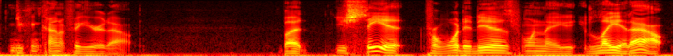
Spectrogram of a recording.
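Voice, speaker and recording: A man hosting his own video, talking in a meandering casual monologue that repeats itself and trails off softly. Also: low-pitched, clear, resonant tone, no echo. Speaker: conspiracy video host.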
